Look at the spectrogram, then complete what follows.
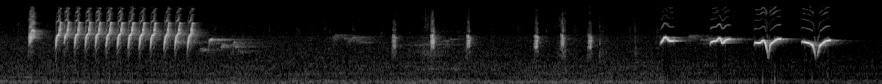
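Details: Silver-eared mesia recorded as a trapping lure: a fast rattling series of about fifteen harsh high notes, then scattered short chips, ending in four loud down-swooping whistles.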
